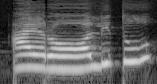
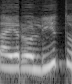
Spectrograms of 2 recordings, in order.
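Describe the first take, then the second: First: AERÓLITO said slowly and loudly, a-e-RÓ-li-to; stress on RÓ. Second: AEROLITO said a-e-ro-LI-to; stress on LI. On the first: Teacher giving the correct form, loud stress on RÓ. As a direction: punch the RÓ in "aerólito" and stretch it. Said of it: "tá escrito aerolito". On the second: Teacher reading what is written, stress on LI. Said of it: "tá escrito aerolito, não tá?". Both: Shown as a demonstration.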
